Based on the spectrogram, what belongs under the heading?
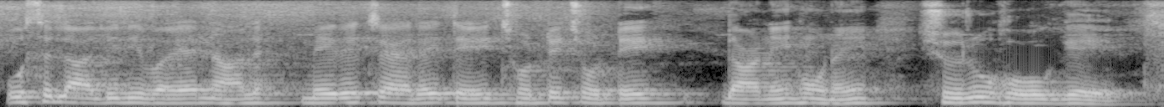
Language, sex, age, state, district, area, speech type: Punjabi, male, 18-30, Punjab, Hoshiarpur, urban, spontaneous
